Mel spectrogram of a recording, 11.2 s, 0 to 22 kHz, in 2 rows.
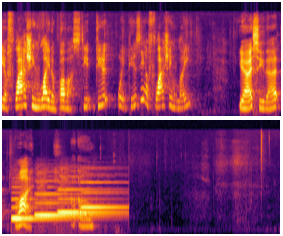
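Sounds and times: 
speech: 0.0 - 3.9, 4.7 - 7.5
fire alarm test tone: 5.8 - 8.2.

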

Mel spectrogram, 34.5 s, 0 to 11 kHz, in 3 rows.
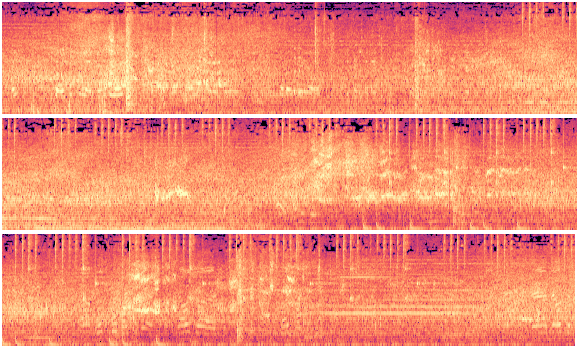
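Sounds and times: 
voices: 0.2 - 11.8, 16.8 - 19.5, 24.6 - 30.2, 33.4 - 34.4
car skidding across pavement: 0.5 - 6.9, 7.6 - 23.0, 23.5 - 34.4
harsh crunching car crash impact: 2.4 - 4.3.

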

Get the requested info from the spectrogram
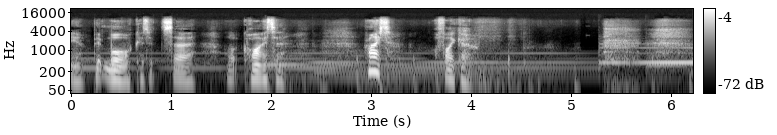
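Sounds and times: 
speech: 0.2 - 4.2
person panting heavily after running 1500 metres and a 200 metre sprint: 2.2 - 2.9, 5.3 - 6.2.

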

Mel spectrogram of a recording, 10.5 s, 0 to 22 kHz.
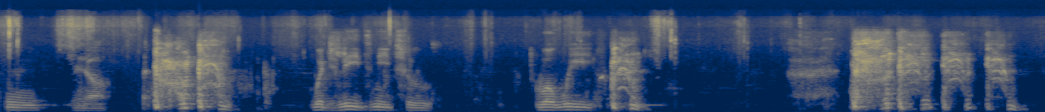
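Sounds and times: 
speech: 0.0 - 2.3, 3.2 - 4.4, 5.4 - 6.7, 8.8 - 10.3
man coughing: 1.4 - 2.4, 6.0 - 6.5, 8.5 - 10.3.

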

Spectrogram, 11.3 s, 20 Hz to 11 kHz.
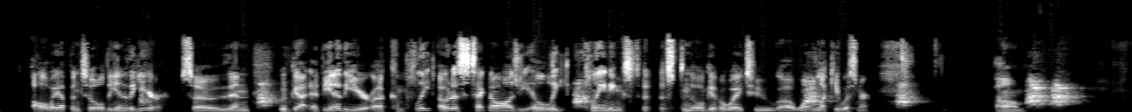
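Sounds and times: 
faint noise: 0.0 - 9.2, 10.0 - 10.4
speech: 0.4 - 9.2, 10.0 - 10.4
dog barking: 1.4 - 1.7, 2.6 - 3.0, 5.7 - 6.2, 8.0 - 9.4, 10.2 - 11.0.

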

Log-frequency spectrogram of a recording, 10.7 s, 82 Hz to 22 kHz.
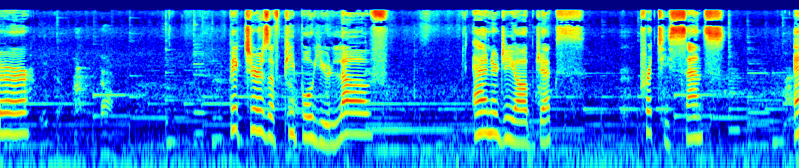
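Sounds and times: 
speech: 0.0 - 0.5, 3.1 - 5.2, 6.3 - 7.6, 8.6 - 9.8
noise: 0.0 - 10.6
dogs barking with a yelping edge: 1.0 - 1.5, 8.2 - 8.6, 10.4 - 10.6.

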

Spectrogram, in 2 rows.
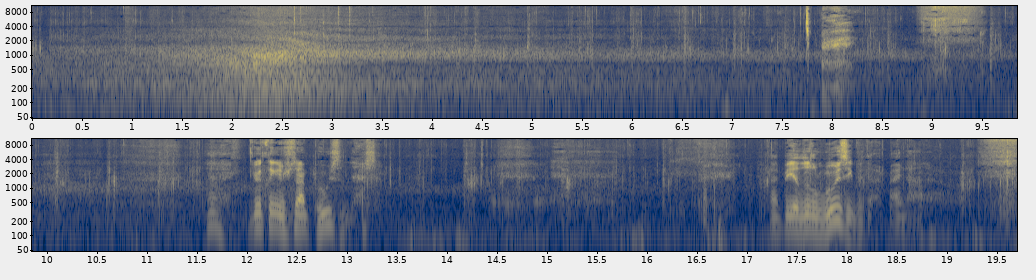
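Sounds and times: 
car passing by: 0.0 - 11.4
speech: 11.6 - 13.4, 17.2 - 18.8.

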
